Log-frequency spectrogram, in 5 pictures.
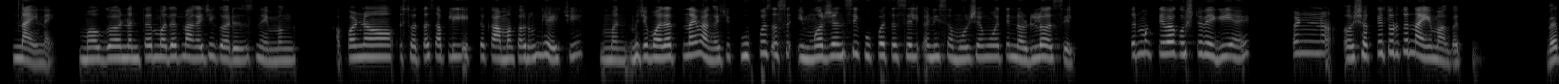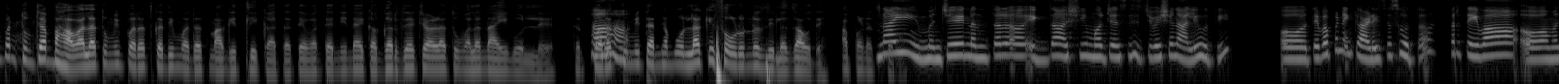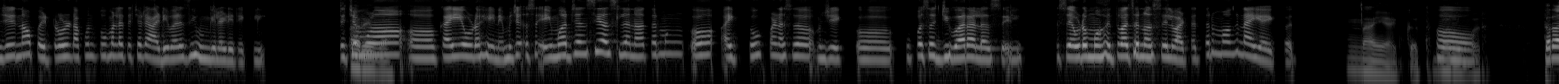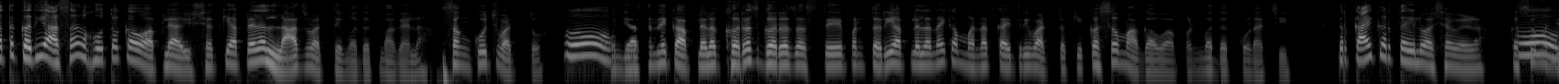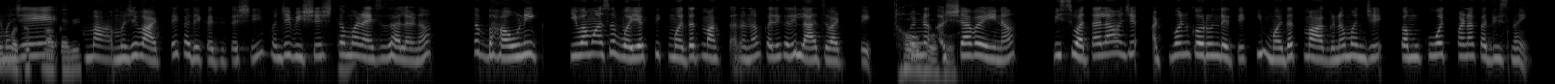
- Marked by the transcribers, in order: tapping; other background noise; "जीवावर" said as "जिवार"
- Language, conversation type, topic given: Marathi, podcast, एखाद्याकडून मदत मागायची असेल, तर तुम्ही विनंती कशी करता?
